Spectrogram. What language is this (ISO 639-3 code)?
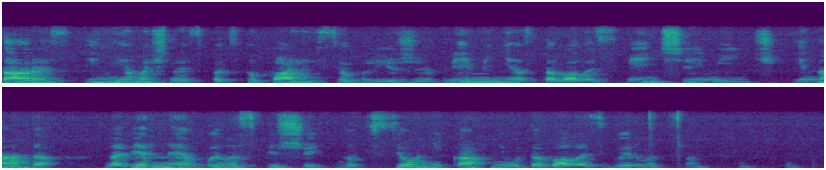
rus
